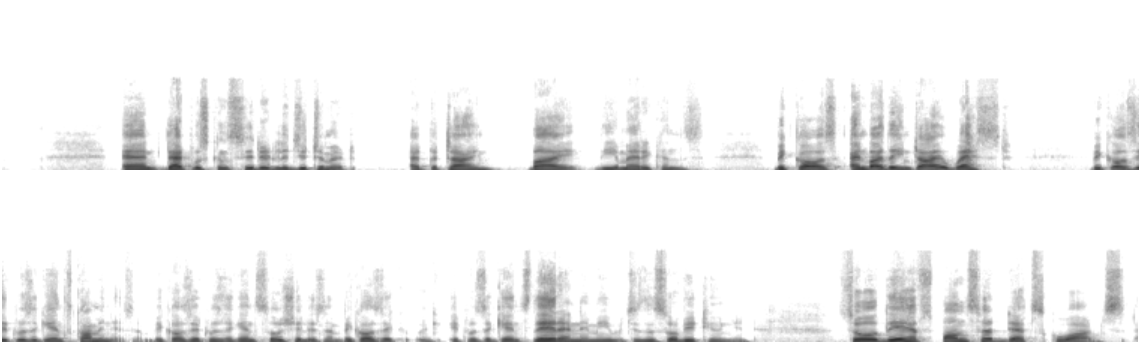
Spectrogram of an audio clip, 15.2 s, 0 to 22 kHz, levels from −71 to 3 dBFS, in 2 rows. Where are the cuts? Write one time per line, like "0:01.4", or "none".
none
